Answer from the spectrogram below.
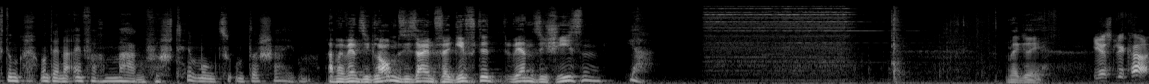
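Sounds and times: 
speech: 0.0s - 7.2s, 10.1s - 11.4s
telephone bell ringing: 7.0s - 9.8s.

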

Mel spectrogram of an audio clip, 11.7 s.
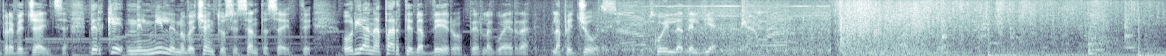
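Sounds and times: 
speech: 0.0s - 7.7s
explosion sound effect: 8.3s - 11.6s.

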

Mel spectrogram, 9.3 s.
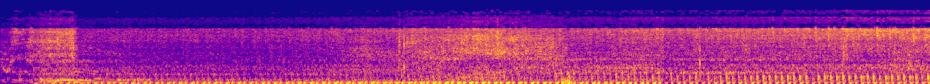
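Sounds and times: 
old car engine starting and idling roughly: 0.0s - 9.2s.

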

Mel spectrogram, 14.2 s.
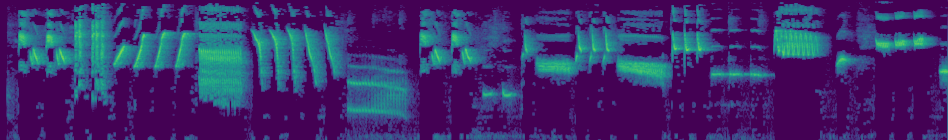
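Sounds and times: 
Javan pied starling calling: 0.2s - 14.2s.

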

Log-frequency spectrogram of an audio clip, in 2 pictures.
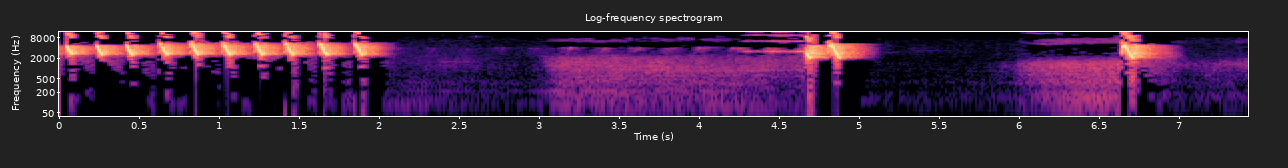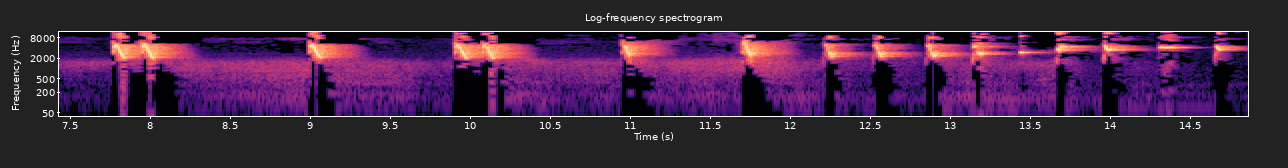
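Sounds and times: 
sooty-headed bulbul chirping, training song for caged birds: 0.0s - 2.1s, 4.0s - 5.1s, 6.6s - 7.0s, 7.8s - 8.3s, 9.0s - 9.3s, 9.9s - 14.8s.

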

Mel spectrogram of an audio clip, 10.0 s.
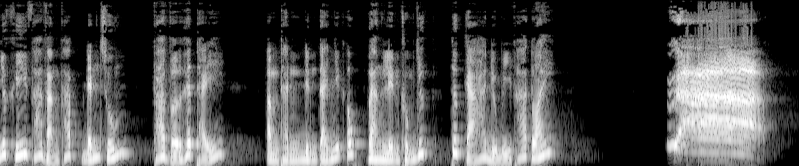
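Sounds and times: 
speech: 0.0s - 7.0s
man shouting loudly in a frenzy: 8.4s - 9.6s.

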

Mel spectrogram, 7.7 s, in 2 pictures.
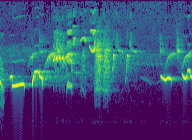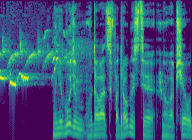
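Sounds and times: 
common blackbird singing: 0.0s - 6.0s
speech: 4.9s - 7.6s.

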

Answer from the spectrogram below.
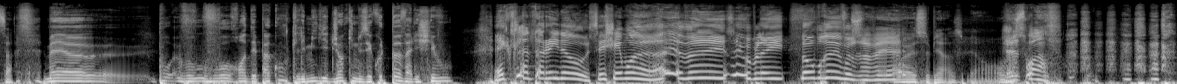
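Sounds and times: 
speech: 0.0s - 11.7s
dog panting: 10.6s - 11.7s.

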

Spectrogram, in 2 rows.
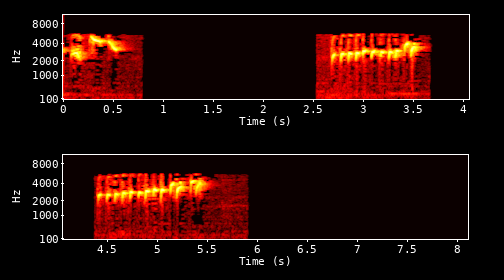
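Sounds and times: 
bird song: 0.0s - 0.8s, 2.6s - 3.7s, 4.4s - 5.7s.

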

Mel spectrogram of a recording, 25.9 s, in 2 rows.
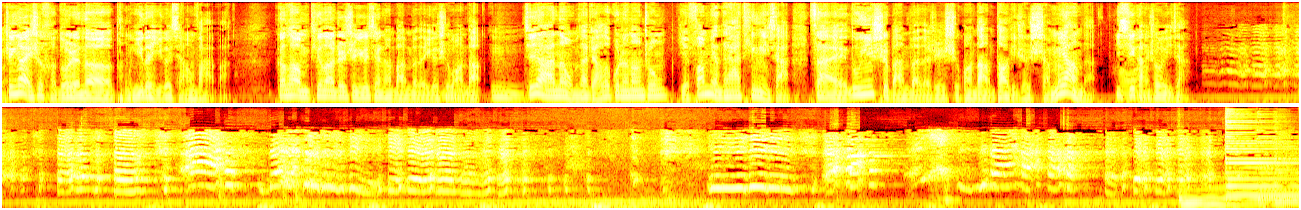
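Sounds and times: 
speech: 0.0s - 12.0s
sampled baby laughter in a song: 12.1s - 25.3s.

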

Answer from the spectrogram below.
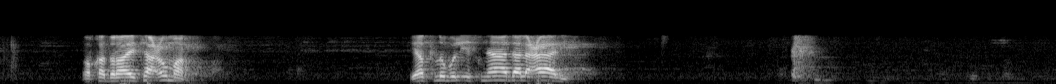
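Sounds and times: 
speech: 0.8s - 2.0s, 4.1s - 5.8s
sneeze: 7.9s - 8.5s.

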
